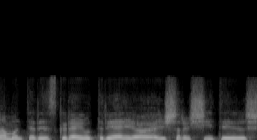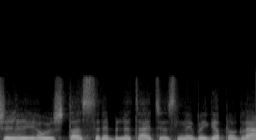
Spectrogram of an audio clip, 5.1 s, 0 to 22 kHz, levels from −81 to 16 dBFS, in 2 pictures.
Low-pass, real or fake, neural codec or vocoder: 9.9 kHz; fake; codec, 16 kHz in and 24 kHz out, 0.6 kbps, FocalCodec, streaming, 4096 codes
